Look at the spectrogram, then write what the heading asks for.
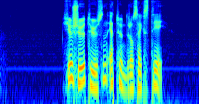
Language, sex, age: Norwegian, male, 36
